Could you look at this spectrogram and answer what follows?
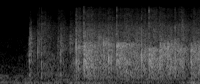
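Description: Audience at a Prison Fellowship Nigeria workshop clapping for an online guest, the President of Prison Fellowship International; scattered claps swell after a quiet start into steady, fairly distant applause.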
